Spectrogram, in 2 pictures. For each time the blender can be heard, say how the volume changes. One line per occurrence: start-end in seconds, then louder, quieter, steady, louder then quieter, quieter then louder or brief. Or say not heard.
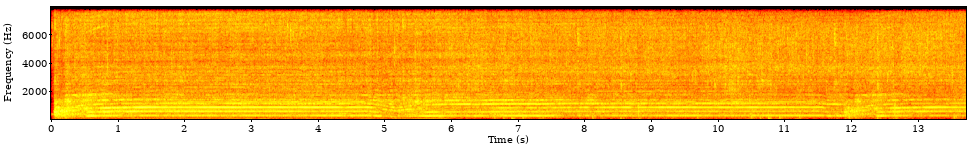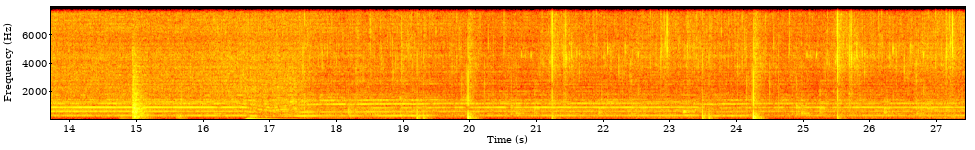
0.0-27.3 quieter.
